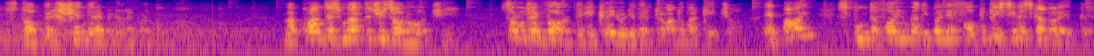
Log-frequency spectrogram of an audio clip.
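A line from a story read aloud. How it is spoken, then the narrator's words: Loud grumbling man. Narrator (Italian): brontolò a gran voce l'uomo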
